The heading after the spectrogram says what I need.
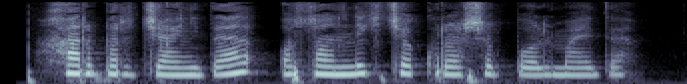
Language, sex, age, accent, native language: Uzbek, female, 18-24, Qashqadaryo, Uzbek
